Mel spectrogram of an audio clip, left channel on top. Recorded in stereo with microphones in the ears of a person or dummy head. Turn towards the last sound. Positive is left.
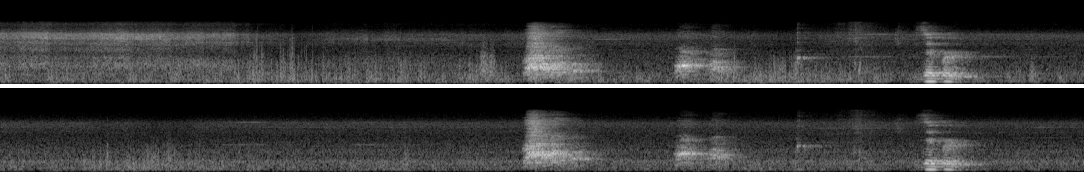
turn(degrees=20)  # may be behind; listen again after turning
